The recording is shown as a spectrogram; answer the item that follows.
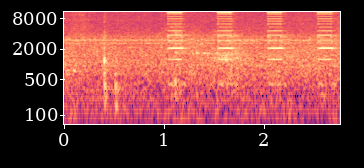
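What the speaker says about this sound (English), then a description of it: "And it beeps a bit." A Yuneec Typhoon G drone controller beeps four times in an even rhythm during accelerometer calibration, short high-pitched tones, quiet and close with a faint background hum.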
